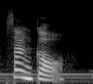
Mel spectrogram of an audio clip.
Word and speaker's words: 参悟: 而横沟的名字之后就被作者青山刚昌取为参悟，日文也是念作散狗。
